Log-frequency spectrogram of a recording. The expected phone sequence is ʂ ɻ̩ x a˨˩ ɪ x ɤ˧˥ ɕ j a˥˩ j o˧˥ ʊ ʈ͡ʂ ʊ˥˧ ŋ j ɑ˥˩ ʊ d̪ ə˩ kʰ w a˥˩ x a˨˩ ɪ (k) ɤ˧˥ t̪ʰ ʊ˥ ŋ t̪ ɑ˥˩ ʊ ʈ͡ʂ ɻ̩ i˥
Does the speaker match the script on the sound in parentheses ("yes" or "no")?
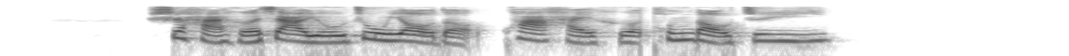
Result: no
